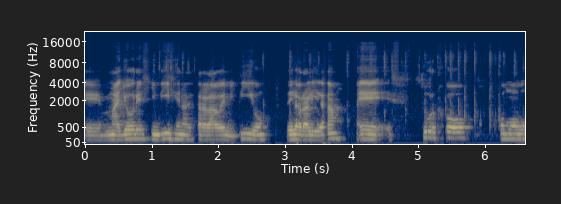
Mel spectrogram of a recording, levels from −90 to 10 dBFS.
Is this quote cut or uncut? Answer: cut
